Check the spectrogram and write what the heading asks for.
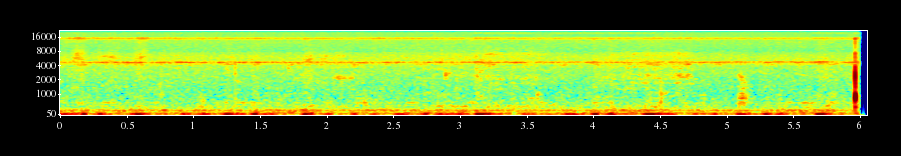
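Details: Soft, low rumbling snores at about 45–50 a minute in a quiet room from a sleeping Schnoodle puppy.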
